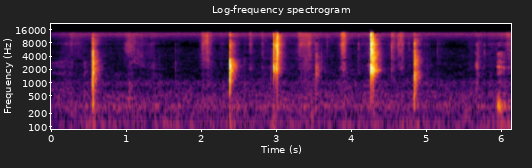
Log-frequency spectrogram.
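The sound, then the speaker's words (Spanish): A series of sharp cracks pop out one at a time at irregular intervals, about six or seven snaps as a person cracks their finger knuckles, against a quiet background with no talking. “Perdón porque tenía que escuchar a mi, este, a mí rompiéndome los dedos.”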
